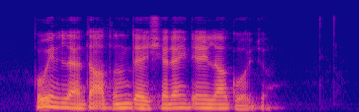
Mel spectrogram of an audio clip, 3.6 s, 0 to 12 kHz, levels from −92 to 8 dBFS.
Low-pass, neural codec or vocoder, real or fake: 7.2 kHz; codec, 16 kHz, 2 kbps, FunCodec, trained on Chinese and English, 25 frames a second; fake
